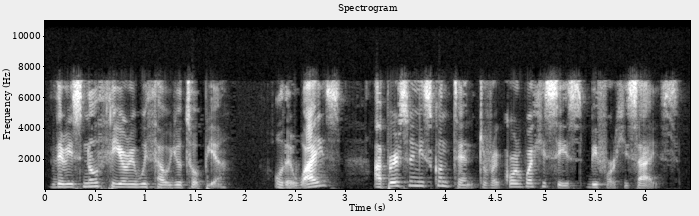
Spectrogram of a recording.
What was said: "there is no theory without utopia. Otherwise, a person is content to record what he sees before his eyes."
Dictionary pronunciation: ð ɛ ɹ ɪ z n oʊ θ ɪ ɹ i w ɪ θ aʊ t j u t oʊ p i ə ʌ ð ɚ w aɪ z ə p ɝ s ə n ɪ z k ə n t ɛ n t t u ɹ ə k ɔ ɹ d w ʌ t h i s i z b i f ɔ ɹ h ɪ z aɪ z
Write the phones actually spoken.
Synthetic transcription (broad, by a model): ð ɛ ɹ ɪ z n oʊ θ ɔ ɹ i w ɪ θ aʊ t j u t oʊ p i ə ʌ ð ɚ w aɪ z ə p ɝ s ə n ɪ s k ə n t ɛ n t t u ɹ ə k ɔ ɹ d w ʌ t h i s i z b i f ɔ ɹ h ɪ s aɪ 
